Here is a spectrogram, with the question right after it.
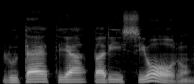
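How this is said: It is said in classical Latin pronunciation. "at least in the classical Latin pronunciation"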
